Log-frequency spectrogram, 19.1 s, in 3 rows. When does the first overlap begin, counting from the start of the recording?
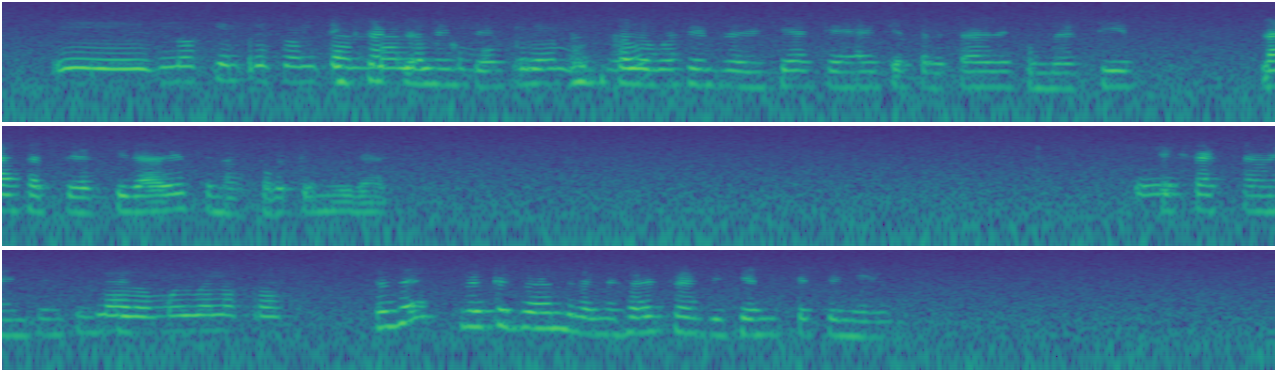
1.7 s

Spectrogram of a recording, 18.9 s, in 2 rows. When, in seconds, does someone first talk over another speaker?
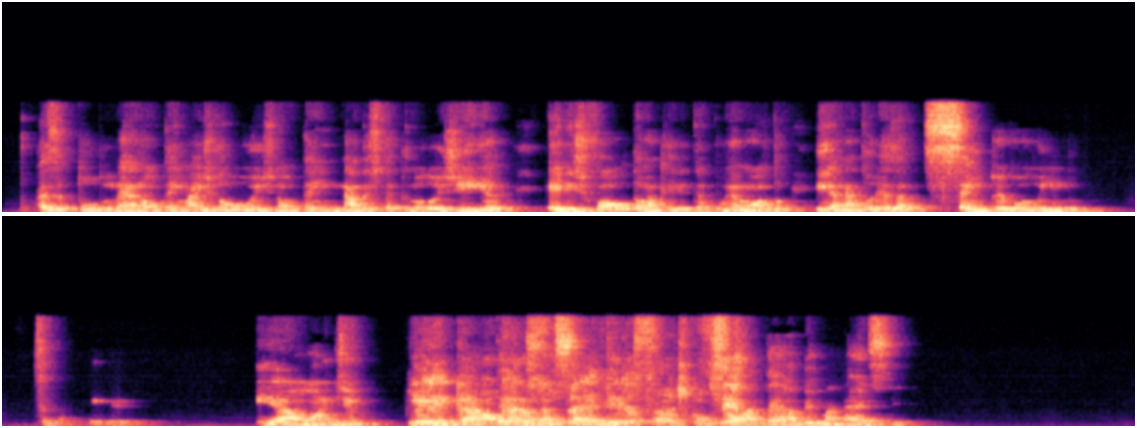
12.9 s

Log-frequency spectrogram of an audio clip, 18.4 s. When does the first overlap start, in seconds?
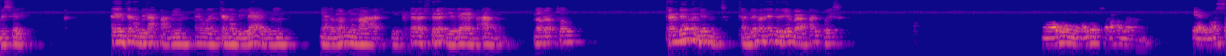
none

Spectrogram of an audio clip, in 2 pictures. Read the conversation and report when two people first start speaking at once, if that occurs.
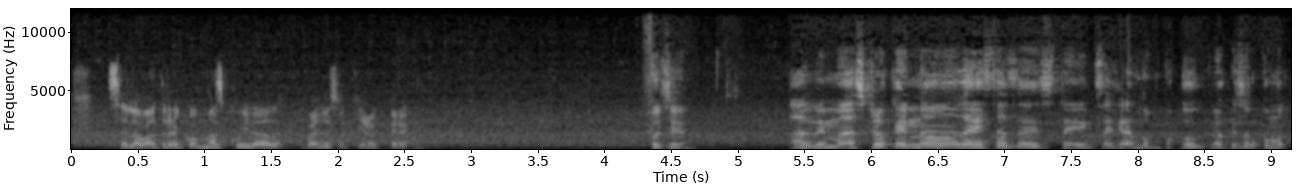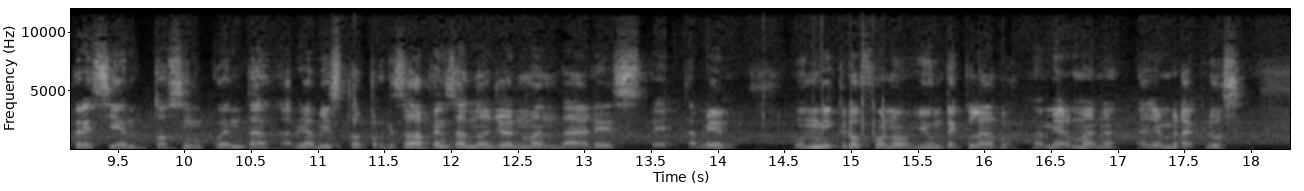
none

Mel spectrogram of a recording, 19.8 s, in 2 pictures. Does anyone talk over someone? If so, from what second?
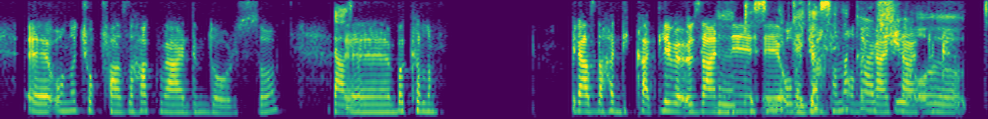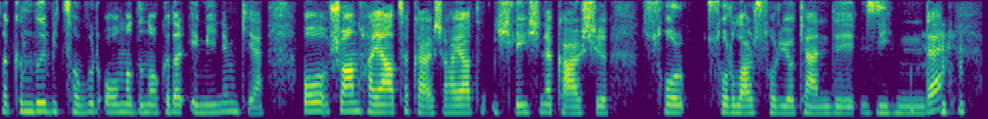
7.1 s

